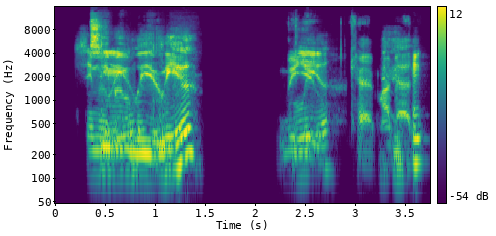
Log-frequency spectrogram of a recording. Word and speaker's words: Simu Liu: Simu Leah? Simu Liu.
